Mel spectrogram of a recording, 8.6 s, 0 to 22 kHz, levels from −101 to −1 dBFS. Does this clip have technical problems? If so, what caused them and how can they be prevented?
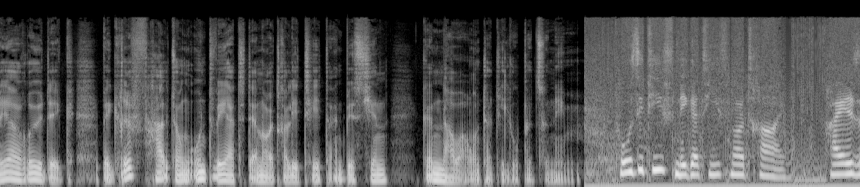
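Yes. From 5.85 s after "zu nehmen" to the end, the sound turns grainy, with distortion that tracks it and an error roughly 15 dB below the signal, likely from truncation to about 5 bits without dither, so low bit depth without dither. The waveform shows coarse staircase steps, and the spectrogram shows signal-following hash smeared across frequencies. Keep at least 16 bits and add dither whenever reducing bit depth.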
